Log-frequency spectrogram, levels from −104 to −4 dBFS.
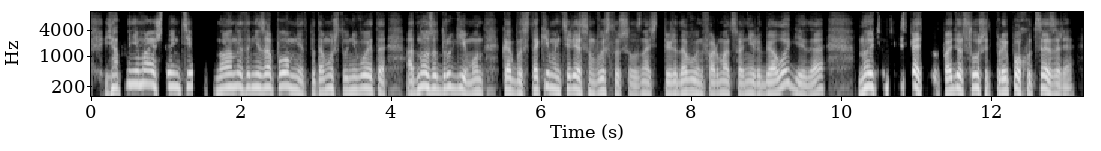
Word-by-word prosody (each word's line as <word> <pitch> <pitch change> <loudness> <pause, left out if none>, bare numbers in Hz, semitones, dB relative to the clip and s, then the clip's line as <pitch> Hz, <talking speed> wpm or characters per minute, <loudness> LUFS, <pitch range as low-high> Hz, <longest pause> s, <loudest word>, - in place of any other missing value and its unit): Я 185 +2 -1
понимаю, 230 -1 +2
что 205 +6 0
инте 200 +1 +1 0.3
но 170 +3 -1
он 195 +1 +2
это 190 -1 0
не 190 0 +2
запомнит, 180 - +1
потому 150 +7 -2
что 155 0 -7
у - - -1
него 165 +3 0
это 145 -7 0 0.2
одно 180 +10 +2
за 175 0 +2
другим. 175 -5 0
Он 145 -2 -2 0.2
как 160 -3 +3
бы 130 -1 -1
с 100 - -12
таким 175 +3 +1
интересом 155 -5 0
выслушал, 130 -5 -3
значит, 125 0 -6
передовую 130 +2 0
информацию 125 +1 -3
о - - -3
нейробиологии, 130 - 0
да? 130 +11 -1 0.4
Но 180 +9 +5
че 175 - -5 0.2
через - - -14
5 - - +6
минут 360 - -13
пойдет 160 +2 +4
слушать 165 -11 0
про 150 +2 +3
эпоху 145 -3 +2
Цезаря. 115 - +1
155 Hz, 180 wpm, -24 LUFS, 130-185 Hz, 0.4 s, 5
